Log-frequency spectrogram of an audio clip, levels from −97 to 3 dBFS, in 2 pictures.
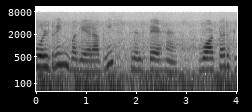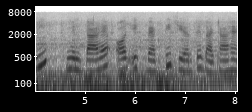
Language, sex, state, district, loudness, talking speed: Hindi, female, Bihar, Vaishali, -21 LUFS, 125 wpm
